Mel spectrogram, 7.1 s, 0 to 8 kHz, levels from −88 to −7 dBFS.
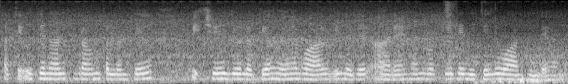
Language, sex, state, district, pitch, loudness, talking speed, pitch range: Punjabi, female, Punjab, Fazilka, 180 Hz, -16 LUFS, 200 wpm, 175-185 Hz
